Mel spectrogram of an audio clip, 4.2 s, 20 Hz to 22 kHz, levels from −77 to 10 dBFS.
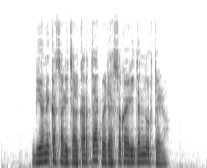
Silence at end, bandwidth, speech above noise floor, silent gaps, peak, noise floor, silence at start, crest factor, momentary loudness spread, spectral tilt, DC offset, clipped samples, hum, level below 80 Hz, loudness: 0.8 s; 14 kHz; 46 dB; none; -2 dBFS; -61 dBFS; 0.65 s; 14 dB; 8 LU; -6.5 dB/octave; under 0.1%; under 0.1%; none; -46 dBFS; -16 LUFS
